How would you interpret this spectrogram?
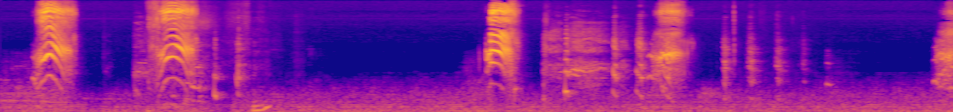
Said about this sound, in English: They have just debuted their newest baby. It is a clouded leopard. And if you ever want to know what a baby clouded leopard sounds like when it roars, the okay. impressive creature roar, here yeah. is a baby clouded leopard.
